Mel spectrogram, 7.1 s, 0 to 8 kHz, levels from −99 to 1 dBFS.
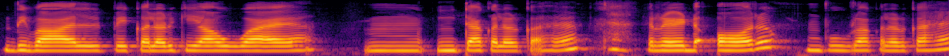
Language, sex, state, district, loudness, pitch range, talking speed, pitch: Hindi, female, Jharkhand, Deoghar, -16 LUFS, 205-220 Hz, 145 wpm, 215 Hz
